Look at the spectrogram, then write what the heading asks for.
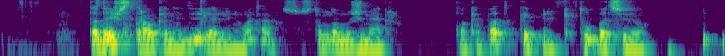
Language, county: Lithuanian, Alytus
